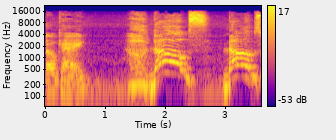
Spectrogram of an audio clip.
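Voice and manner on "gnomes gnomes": high, gasping, thrilled outburst. A streamer calls out to viewers, with a gasp.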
